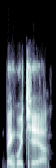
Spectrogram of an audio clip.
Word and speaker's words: Vengoechea: So, but your last name is pronounced similarly. Vengoechea.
